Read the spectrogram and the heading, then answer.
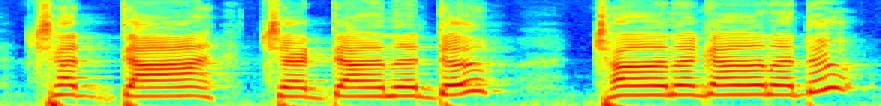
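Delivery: high, loud nonsense babble in a put-on voice.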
